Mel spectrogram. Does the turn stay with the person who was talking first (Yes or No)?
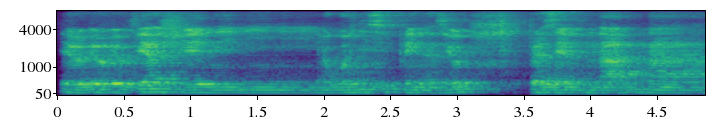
Yes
